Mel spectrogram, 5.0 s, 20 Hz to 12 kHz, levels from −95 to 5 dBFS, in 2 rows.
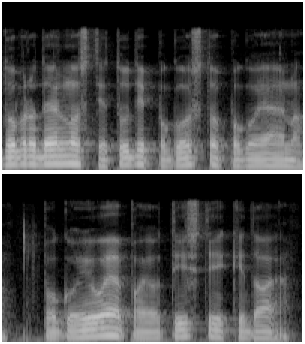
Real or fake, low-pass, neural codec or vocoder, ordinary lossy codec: real; 7.2 kHz; none; none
